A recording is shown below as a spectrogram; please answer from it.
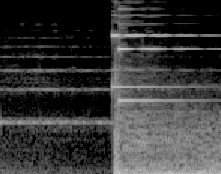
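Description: Bell 'ding' sound effect: the ring of an earlier ding fades out, then about a second in a new ding strikes sharply and rings on, with low music starting beneath it.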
